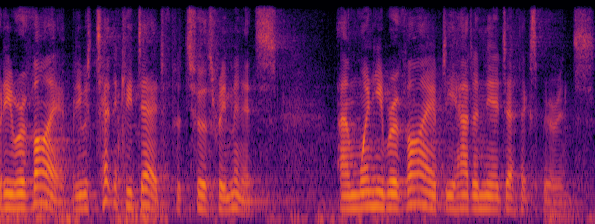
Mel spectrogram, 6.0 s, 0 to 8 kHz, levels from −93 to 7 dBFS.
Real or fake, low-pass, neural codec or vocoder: real; 7.2 kHz; none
